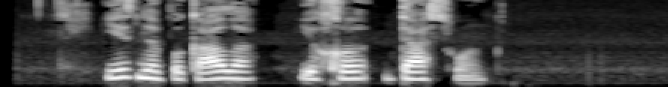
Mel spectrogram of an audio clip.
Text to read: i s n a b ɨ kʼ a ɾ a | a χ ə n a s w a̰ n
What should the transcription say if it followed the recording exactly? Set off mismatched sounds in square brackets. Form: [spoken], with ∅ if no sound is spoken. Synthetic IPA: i [z] n a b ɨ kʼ a [l] a | [i] χ ə [d] a s w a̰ n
